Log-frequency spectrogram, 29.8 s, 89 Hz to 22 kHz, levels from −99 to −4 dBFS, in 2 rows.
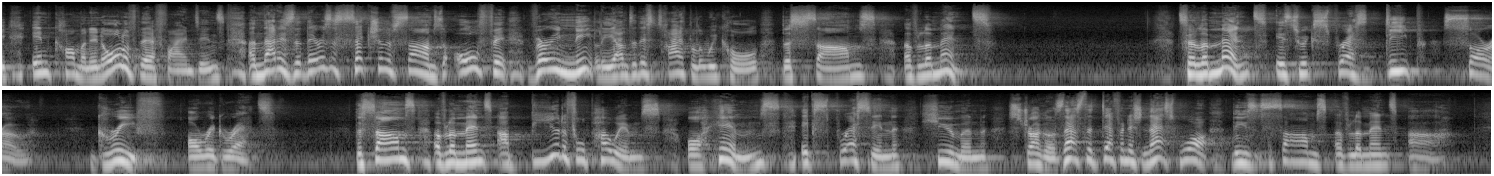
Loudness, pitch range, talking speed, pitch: -30 LUFS, 160-225 Hz, 130 wpm, 195 Hz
